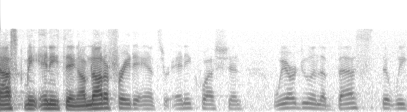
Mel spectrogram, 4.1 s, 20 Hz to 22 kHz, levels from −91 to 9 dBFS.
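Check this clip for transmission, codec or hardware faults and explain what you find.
One fault stands out: automatic gain rising, from 1.71 s to the end, right after "not afraid to answer". The level reaching the microphone falls by about 24 dB, and the gain control, finding the input too quiet, turns itself up gradually, so the sound swells back over the following seconds. What separates it from a talker simply moving closer is that the room noise climbs along with the voice. The talker's own drift around 1 s changes only the voice. The call path, which sounds like G.722 at 64 kbps with nothing above 8 kHz, adds no fault of its own.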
